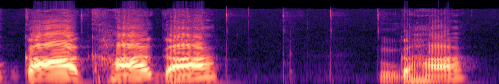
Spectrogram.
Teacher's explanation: शुरू के 2 अक्षर अघोष होते हैं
